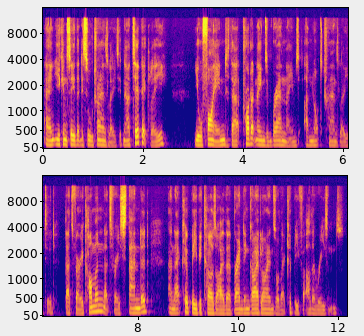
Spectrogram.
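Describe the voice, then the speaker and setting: A man presenting a software workshop, casually explaining a live demo and often checking in with "right?" and "okay?". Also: lowish voice, fairly even intonation, fairly quick. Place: workshop room.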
